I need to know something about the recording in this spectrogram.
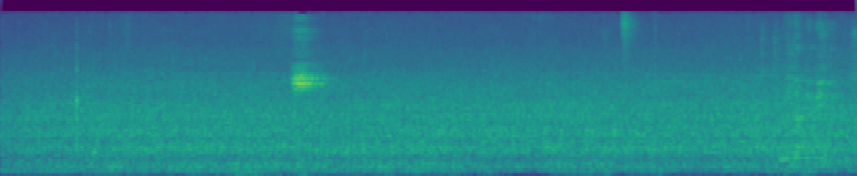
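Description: Steady rushing background noise, like road traffic, with a brief short high tone about three seconds in.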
